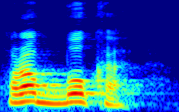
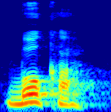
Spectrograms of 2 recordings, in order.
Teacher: ра твердая, но при произношении огласовки дамма нужно быть максимально внимательным, чтобы не переходило в звук о.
